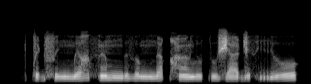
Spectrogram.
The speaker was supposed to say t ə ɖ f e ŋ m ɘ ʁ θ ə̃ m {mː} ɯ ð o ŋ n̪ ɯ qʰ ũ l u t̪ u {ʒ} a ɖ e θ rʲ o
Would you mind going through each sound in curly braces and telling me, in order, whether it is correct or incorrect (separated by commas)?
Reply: incorrect, correct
